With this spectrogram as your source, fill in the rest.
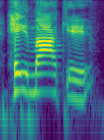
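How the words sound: It is said in a Boston accent.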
